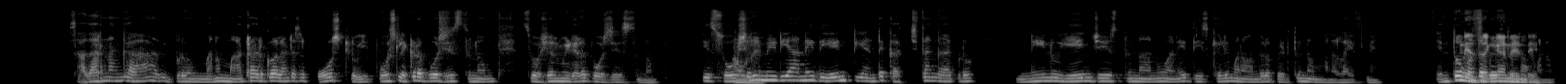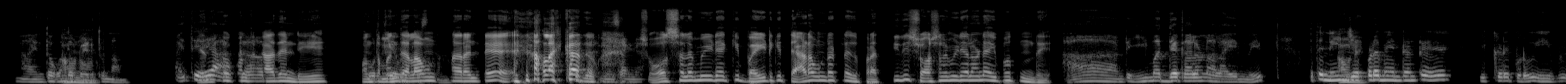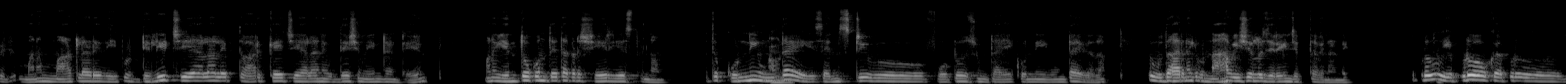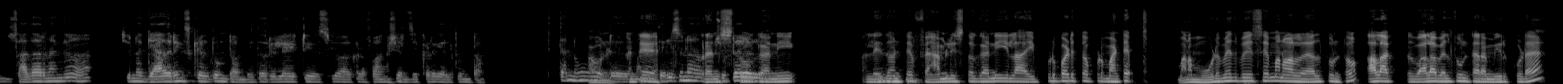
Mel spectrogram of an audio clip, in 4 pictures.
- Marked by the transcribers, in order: in English: "పోస్ట్"; in English: "సోషల్ మీడియాల పోస్ట్"; in English: "సోషల్ మీడియా"; chuckle; in English: "సోషల్ మీడియాకి"; chuckle; in English: "సోషల్ మీడియా"; other background noise; in English: "డిలీట్"; in English: "ఆర్కైవ్"; tapping; in English: "షేర్"; in English: "ఫోటోస్"; tongue click; in English: "గ్యాదరింగ్స్"; in English: "రిలేటివ్స్‌లో"; in English: "ఫంక్షన్స్"; in English: "ఫ్రెండ్స్‌తో"; in English: "ఫ్యామిలీస్‌తో"; lip smack; in English: "మూడ్"; in English: "బేస్"
- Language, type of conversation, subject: Telugu, podcast, పాత పోస్టులను తొలగించాలా లేదా దాచివేయాలా అనే విషయంలో మీ అభిప్రాయం ఏమిటి?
